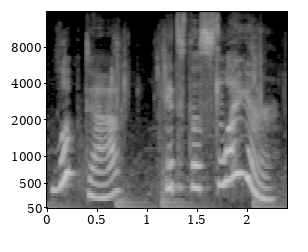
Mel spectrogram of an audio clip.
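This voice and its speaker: A woman's voice: extremely high pitch, wildly swooping pitch, extremely slow, fairly bright tone, faint music behind, heavily acted. A woman voicing a wide-eyed little village girl full of childlike wonder in an audio story. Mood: awed.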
